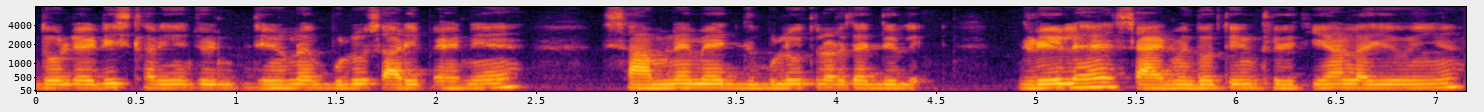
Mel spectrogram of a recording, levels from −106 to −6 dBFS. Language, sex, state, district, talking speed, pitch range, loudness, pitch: Hindi, male, Bihar, Muzaffarpur, 225 wpm, 125-135 Hz, -23 LUFS, 130 Hz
